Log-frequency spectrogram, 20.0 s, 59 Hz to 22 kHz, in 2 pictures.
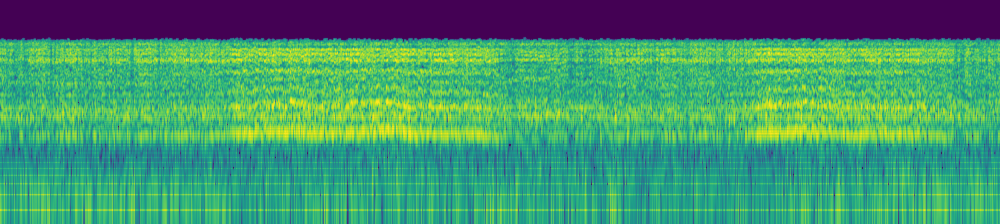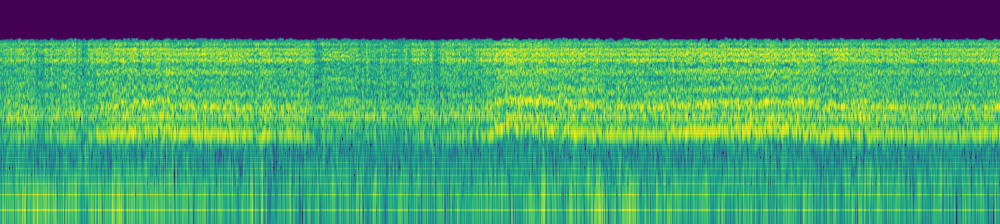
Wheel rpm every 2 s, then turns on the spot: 160, 160, 160, 160, 160, 160, 160, 170, 160, 160.
none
